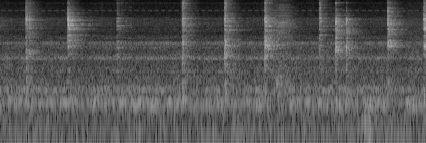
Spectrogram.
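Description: Blacksmith's hammer striking red-hot iron on an anvil in a quick, uneven series of ringing blows, about two a second. The thin bar is being folded over and over to build up the nose of a forged lock bolt.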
